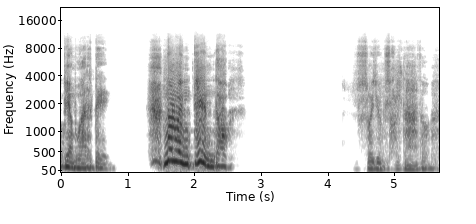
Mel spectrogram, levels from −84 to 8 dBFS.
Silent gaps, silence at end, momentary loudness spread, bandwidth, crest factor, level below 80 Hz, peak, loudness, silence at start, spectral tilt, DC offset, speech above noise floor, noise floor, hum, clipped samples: 0.85-1.26 s, 2.81-4.17 s; 0 s; 18 LU; 10.5 kHz; 18 dB; -46 dBFS; -2 dBFS; -15 LUFS; 0 s; -5.5 dB/octave; under 0.1%; over 74 dB; under -90 dBFS; none; under 0.1%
